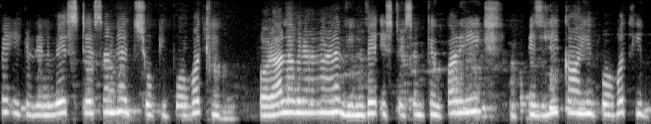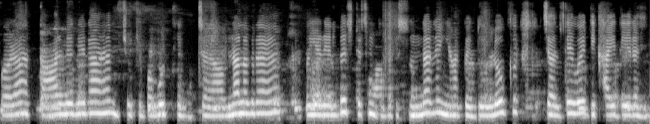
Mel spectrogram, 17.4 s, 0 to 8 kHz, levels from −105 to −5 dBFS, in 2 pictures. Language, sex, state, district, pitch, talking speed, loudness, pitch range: Hindi, female, Bihar, Jamui, 240 Hz, 175 wpm, -16 LUFS, 220-270 Hz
